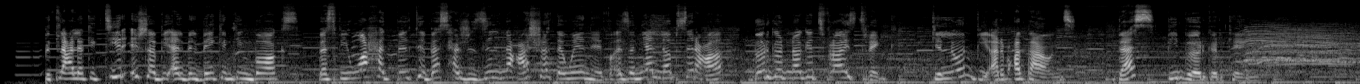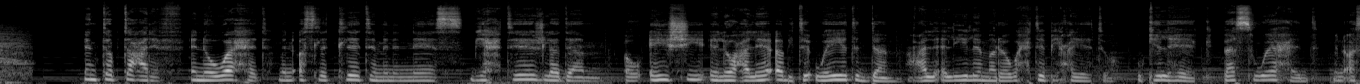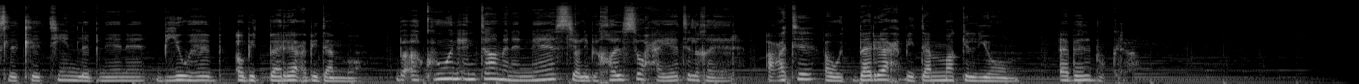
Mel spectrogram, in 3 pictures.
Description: Female / 20s, 30s / American, Arabic, Danish, English, French, Lebanese / American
